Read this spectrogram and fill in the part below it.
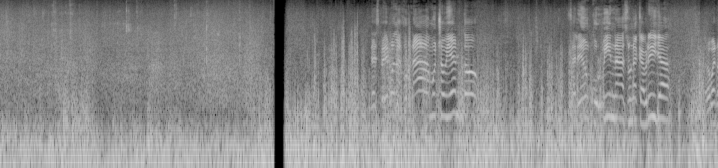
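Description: Wind blows hard and rumbles outdoors.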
